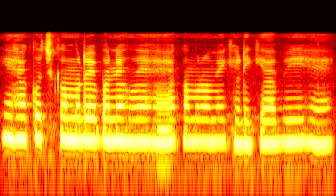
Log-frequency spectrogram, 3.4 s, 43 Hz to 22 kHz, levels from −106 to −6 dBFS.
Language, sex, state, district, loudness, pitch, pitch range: Hindi, female, Uttar Pradesh, Saharanpur, -16 LUFS, 245 Hz, 235-255 Hz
